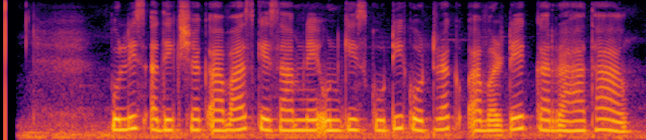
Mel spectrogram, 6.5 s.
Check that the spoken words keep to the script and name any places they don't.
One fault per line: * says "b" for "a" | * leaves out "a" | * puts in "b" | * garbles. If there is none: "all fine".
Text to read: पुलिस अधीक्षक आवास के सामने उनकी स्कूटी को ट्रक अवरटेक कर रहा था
all fine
